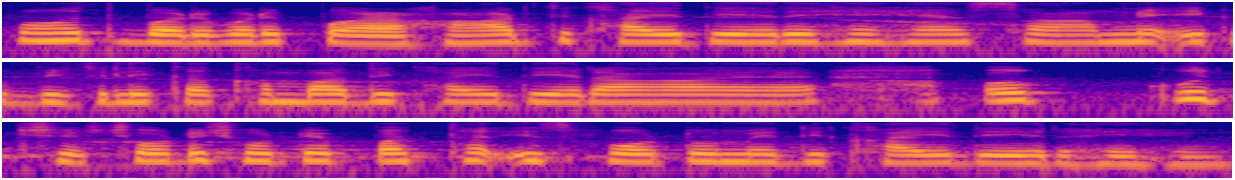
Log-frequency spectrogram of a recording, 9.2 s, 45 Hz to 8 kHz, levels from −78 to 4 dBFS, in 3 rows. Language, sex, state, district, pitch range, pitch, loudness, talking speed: Hindi, female, Punjab, Kapurthala, 200-215 Hz, 205 Hz, -18 LUFS, 190 wpm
